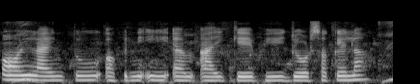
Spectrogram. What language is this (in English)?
Bhojpuri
